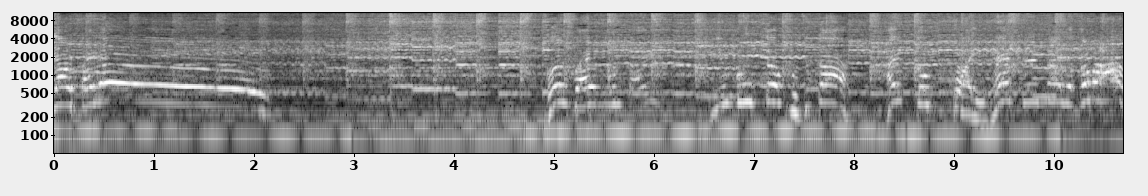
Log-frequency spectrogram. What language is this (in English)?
Vietnamese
